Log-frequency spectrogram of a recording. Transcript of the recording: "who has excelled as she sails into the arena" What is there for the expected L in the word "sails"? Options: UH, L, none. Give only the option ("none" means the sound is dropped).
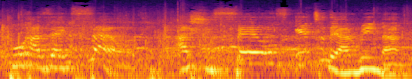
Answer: L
